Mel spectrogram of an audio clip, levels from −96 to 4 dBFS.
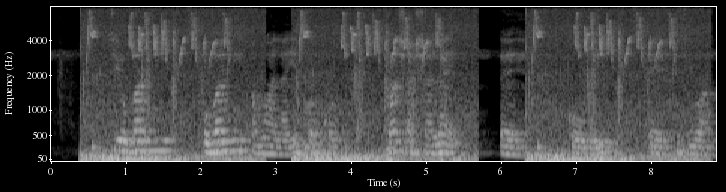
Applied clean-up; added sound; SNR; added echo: none; Bird; -3 dB; reverberation time 0.6 s.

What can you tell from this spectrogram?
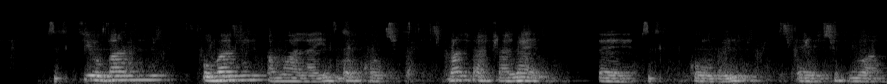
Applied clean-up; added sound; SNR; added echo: neural separator model SepFormer DNS4.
